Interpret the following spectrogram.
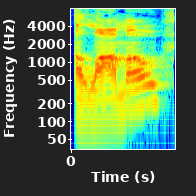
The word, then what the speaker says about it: Alamo: And I want to make it clear that his name apparently specifies that it's pronounced Alamo, but it's spelled like the Alamo, and I'm going to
